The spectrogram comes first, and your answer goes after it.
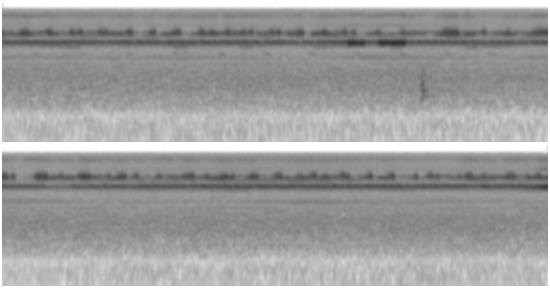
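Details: Steady nocturnal cricket chirping, a thick high-pitched trill with rhythmic pulsing that never pauses, one nearer insect briefly louder early on, over soft natural background hiss.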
